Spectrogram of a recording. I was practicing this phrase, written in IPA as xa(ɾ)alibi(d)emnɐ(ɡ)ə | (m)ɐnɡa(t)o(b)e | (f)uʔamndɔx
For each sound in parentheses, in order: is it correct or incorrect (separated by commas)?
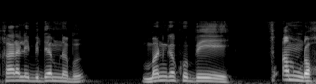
correct, correct, incorrect, correct, incorrect, correct, correct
